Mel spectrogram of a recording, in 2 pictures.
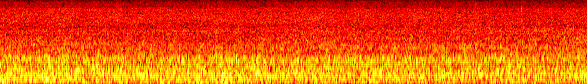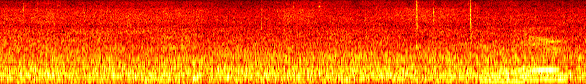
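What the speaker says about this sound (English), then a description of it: "Waterfalls." A river waterfall rushes in a constant, loud wash of water close by, steady the whole time, with a brief voice near the end.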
